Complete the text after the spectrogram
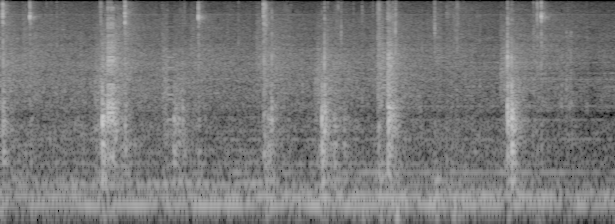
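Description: Sharp thuds knock at uneven intervals.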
